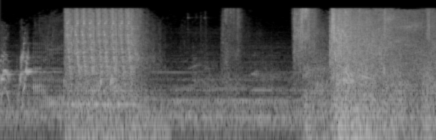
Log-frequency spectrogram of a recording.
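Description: An energy weapon fires with a loud crackling hiss.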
